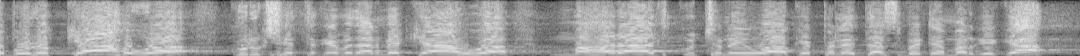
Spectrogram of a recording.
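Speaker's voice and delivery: high, loud anxious questioning; alarmed court drama. Acted. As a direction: act out the panicked king and messenger. Dramatized Dhritarashtra and messenger. (ऊँची, घबराई हुई आवाज़ में दरबारी नाटक)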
